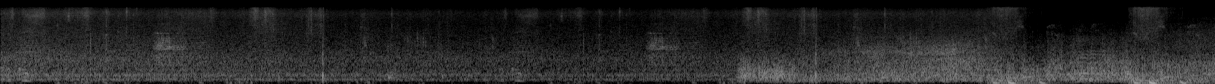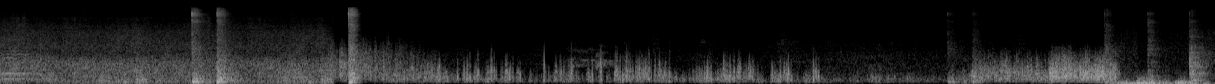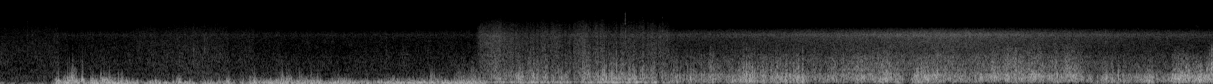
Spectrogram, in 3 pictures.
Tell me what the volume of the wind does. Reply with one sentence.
The volume of the wind goes up.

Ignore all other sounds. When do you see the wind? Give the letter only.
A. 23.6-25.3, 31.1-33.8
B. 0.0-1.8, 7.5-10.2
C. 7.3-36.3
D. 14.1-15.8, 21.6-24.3
C.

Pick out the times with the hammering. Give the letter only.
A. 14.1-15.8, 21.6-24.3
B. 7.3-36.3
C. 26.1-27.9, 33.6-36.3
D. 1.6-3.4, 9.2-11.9
A.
